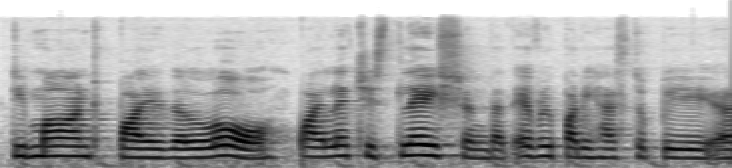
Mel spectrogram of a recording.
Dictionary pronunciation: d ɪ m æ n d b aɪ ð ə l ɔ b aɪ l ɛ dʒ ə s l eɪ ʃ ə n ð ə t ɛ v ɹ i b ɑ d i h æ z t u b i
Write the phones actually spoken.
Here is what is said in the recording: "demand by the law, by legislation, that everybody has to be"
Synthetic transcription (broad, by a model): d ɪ m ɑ n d b aɪ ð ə l ɔ b aɪ l ɛ dʒ ə s l eɪ ʃ ə n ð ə t ɛ v ɹ i b ɑ d i h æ s t u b i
